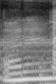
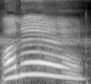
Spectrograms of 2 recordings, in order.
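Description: First: Said in the usual way. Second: Calling out. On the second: Real, not acted. Calling for mom in game.

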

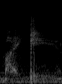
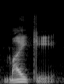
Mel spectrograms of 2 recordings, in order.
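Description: First: Hushed, voiceless whisper; very soft imitated whisper. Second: Said in the usual way. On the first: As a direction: whisper it like a secret prompt. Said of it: "they whisper". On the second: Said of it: "Or they mouth".

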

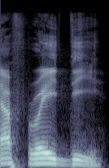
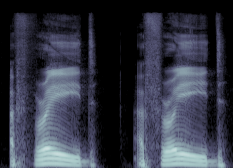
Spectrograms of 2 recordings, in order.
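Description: First: AFRAID as "afray-dee"; Brazilian-style AFRAID with an extra final syllable; wrong AFRAID with final I. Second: AFRAID ending on a bare D; two syllables in AFRAID, stopped on the D; correct final D. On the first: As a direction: add an "ee" after the D in AFRAID. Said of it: "não é afraid". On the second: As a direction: say AFRAID slowly with no vowel after the D. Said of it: "é simplesmente D". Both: Shown as a demonstration.

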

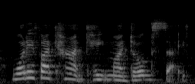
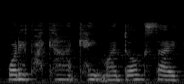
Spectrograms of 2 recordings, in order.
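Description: First: Anxious voiced. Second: Anxious whisper of What if I can't keep my dog safe; a frightened whisper repeating the worry. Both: Shown as a demonstration. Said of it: "tapping through all your fear".

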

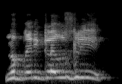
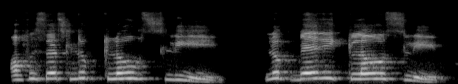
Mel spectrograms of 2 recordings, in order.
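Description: First: "Look very closely" pitched well up, quick and urgent; high urgent Kalam. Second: "Look very closely" stretched slow and deliberate, pitched up; Kalam's own voice. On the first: Kalam urges the officers to look, high and quick. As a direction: snap it out high and fast, with no pause. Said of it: "And Abdul Kalam said". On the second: Kalam shows the officers the glass, slow and measured. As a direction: draw each word out slowly like a patient teacher. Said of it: "And in his own voice said". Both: Acted.

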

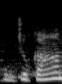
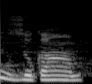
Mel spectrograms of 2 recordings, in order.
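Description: First: जुकाम mispronounced as "jukaam"; j sound in जुकाम. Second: जुकाम as "zukaam", buzzing z; z sound in जुकाम. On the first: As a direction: start जुकाम on a j. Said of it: "नहीं पढ़ सकते". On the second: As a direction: model जुकाम with z and plain k. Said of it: "बोलने का सही तरीका क्या होगा". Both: Shown as a demonstration.

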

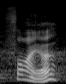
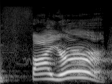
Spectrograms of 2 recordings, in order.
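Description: First: Weaker British "fire", softer than the American one; British accent. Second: Strong, loud American pronunciation of "fire"; American accent. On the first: Preacher comparing accents for the congregation, understated British. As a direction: say "fire" in British, dropping the final R. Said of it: "than as a British person saying". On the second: Preacher comparing accents for the congregation, strong loud American. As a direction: hit "fire" big, with a hard American R at the end. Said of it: "As an American, saying fire". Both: Shown as a demonstration.

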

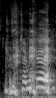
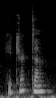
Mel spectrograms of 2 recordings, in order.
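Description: First: Laughing emphasis on good; gleeful over the trick, laughing; amused. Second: Said in the usual way. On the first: Real, not acted. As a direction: chuckle through it.

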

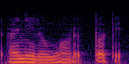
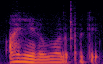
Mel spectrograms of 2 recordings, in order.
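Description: The two takes are said the same way.

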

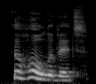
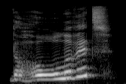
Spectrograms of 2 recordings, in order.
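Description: First: Said in the usual way. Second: Loud, rising disbelief; incredulous question. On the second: A narrator's reading. Cousin asking about the lost dowry, incredulous. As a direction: query it with a sharply lifted end.

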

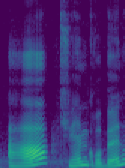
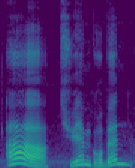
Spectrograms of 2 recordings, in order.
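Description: First: Loud exclamation, said on autopilot; mechanical repeat. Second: Loud, high startled exclamation; shocked guardian demanding an answer; guardian's tone. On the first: Absent-minded uncle repeating the question mechanically, loud. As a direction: repeat it absently, mind elsewhere. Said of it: "reprit-il machinalement". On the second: Uncle startled by his nephew's confession, loud and high. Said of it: "d'un véritable ton de tuteur". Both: Acted.

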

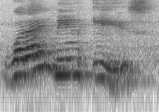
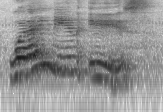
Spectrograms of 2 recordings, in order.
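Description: No difference in how they are said.

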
